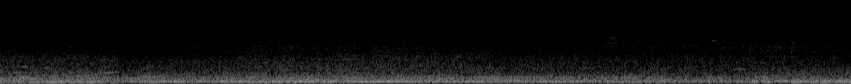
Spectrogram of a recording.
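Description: A vehicle engine running steadily with a low, even rumble.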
